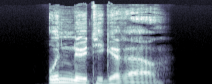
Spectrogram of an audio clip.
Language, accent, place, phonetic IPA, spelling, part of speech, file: German, Germany, Berlin, [ˈʊnˌnøːtɪɡəʁɐ], unnötigerer, adjective, De-unnötigerer.ogg
- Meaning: inflection of unnötig: 1. strong/mixed nominative masculine singular comparative degree 2. strong genitive/dative feminine singular comparative degree 3. strong genitive plural comparative degree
